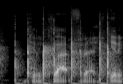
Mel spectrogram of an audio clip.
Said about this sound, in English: Yeah, you get that. You get that one. Yeah, you get that. Yeah, you get a clap for that.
